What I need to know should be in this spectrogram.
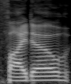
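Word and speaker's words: Fidough: off this new pokemon called fido and dough is spelled like d-o-u-g-h because it's like a dog made out of dough it's like a dough dog oh jeez uh that's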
